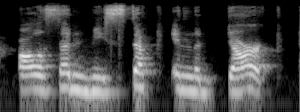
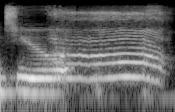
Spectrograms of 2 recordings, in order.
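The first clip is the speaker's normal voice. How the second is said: words pushed out through real crying; 10 semitones higher than usual. Real, not acted. Host telling viewers her reason for working, then crying. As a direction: voice breaking into tears, very slow.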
